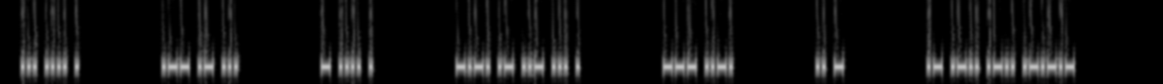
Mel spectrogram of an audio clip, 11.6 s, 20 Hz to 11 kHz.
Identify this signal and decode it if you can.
Morse code, heard as a keyed tone, about 40 wpm, 700 Hz. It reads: SHE WAS THE CAUSE OF IT ALL.
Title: 4x Word-Spacing - Sentences from Top 200 Words - 40wpm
